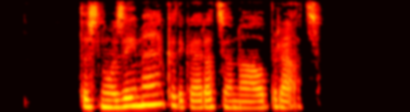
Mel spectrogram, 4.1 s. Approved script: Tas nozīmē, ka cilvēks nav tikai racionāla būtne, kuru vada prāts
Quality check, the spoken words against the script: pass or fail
fail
